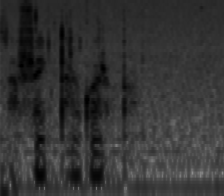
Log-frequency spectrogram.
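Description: A man's soft, low voice trails off in the first second or so, then near silence: room tone.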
